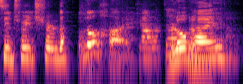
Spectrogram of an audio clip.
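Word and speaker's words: Blåhaj: That is the Swedish pronunciation? It is. Blohai. Okay. Blohai. But we call it Blahaj because it's funnier. Because I didn't know how to pronounce it correctly. No, it's Blohai, but Blahaj is just so much funnier.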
